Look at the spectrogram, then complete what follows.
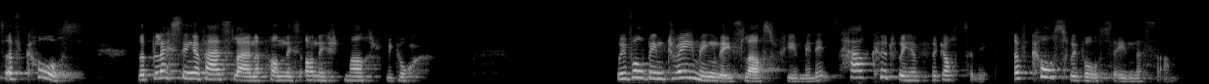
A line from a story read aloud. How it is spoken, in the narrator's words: cried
